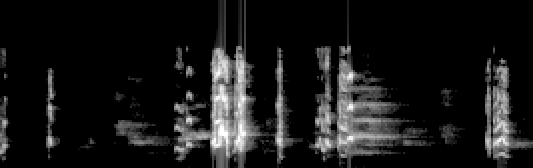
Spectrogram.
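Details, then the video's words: Pet rosy-faced lovebirds, a pair with red heads, give loud squeaky chirps in a tight cluster, then a few scattered high notes. "Lovebird's Sounds - Lemon & Melon - Rosy-faced Lovebird"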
